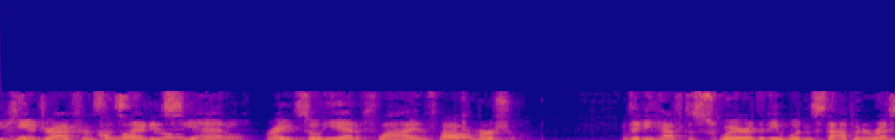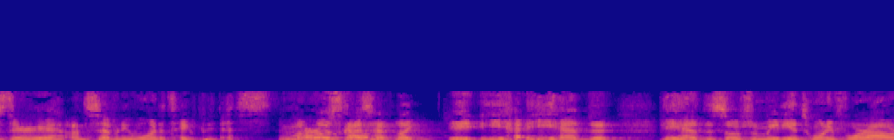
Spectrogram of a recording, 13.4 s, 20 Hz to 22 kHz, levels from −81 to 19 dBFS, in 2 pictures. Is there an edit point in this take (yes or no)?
yes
